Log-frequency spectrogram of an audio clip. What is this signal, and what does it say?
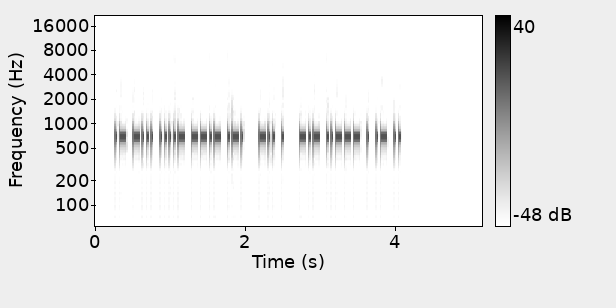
Morse code, heard as a keyed tone, about 40 wpm, 700 Hz. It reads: AB4QR DE K2EAI
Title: USA Callsign DE Callsign - 5 Characters - 40wpm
